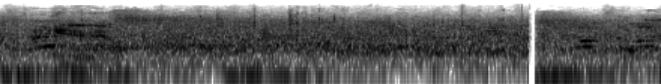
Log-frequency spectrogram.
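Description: Arena game sound from a basketball court: a basketball bouncing on the hardwood amid crowd noise. An abrupt cut breaks it about three and a half seconds in.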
